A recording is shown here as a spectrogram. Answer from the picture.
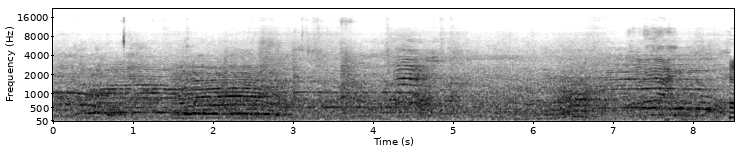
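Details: Local bulls packed into the Geulumpang Payong livestock market, 8 May 2021. Low, sliding moos open the scene and return later over a constant murmur of voices and market noise.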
